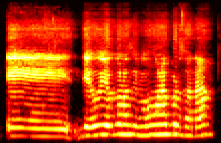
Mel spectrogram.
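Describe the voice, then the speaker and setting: A woman's voice: on the high side, fairly even intonation, fairly quick, fairly bright tone, recorded from a distance, rough recording. A woman from the Colombian Caribbean coast with a coastal accent, hosting a book club discussion in a passionate, argumentative way. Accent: Colombian coastal Spanish. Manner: passionate, argumentative, many fillers.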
